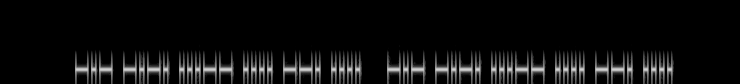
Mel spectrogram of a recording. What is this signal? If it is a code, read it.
Morse code, heard as a keyed tone, about 30 wpm, 700 Hz. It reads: KC3HGH KC3HGH
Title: USA Call Signs Repeated 2x 30wpm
